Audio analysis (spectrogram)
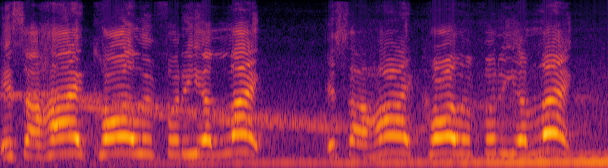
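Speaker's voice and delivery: urgent sermon-style yell.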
